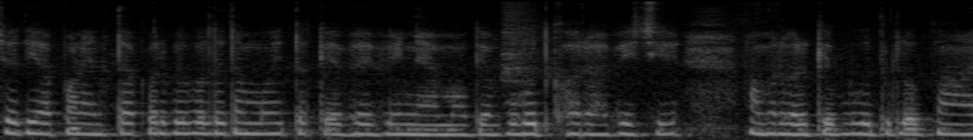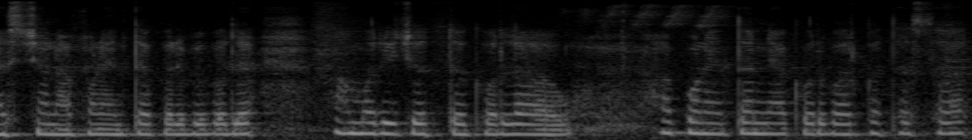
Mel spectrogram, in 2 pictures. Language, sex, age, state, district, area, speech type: Odia, female, 18-30, Odisha, Balangir, urban, spontaneous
